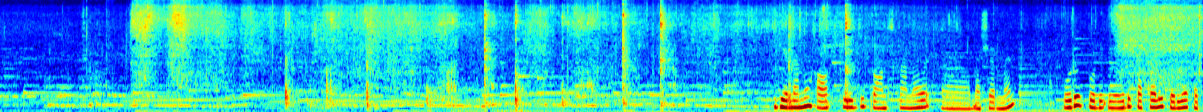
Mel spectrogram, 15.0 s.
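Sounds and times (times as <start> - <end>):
onions sizzling in oil: 0.0 - 15.0
steel spatula scraping pan: 1.8 - 10.9.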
